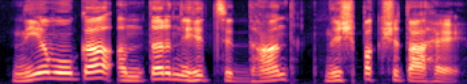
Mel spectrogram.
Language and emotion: Hindi, neutral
